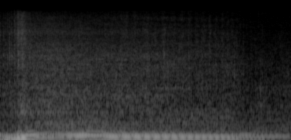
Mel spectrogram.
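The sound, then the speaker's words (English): A bus engine, the bus packed with people, idles with a low, steady rumble, rising briefly as it revs near the start, then settling into a constant droning hum. “Finally, we found the bus, packed to the brim with people.”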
